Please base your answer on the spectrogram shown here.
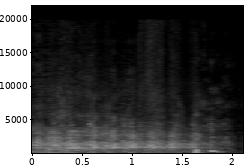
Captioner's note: laughter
